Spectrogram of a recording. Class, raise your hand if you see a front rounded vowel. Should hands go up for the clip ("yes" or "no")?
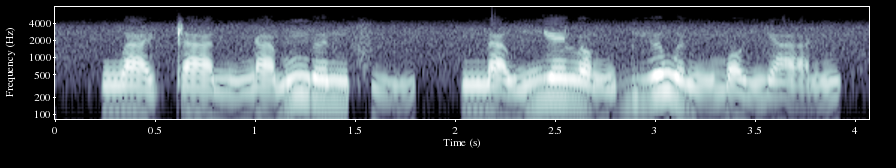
no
